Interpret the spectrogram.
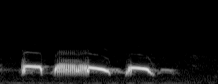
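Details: Close spotted dove lure call aimed at drawing wild doves in. One phrase: a clipped coo, a long rolling coo sliding down, and a falling last note that trails off softly.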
